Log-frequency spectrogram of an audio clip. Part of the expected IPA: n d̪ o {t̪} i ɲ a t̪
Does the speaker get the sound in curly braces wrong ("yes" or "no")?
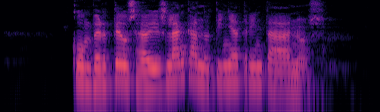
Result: no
